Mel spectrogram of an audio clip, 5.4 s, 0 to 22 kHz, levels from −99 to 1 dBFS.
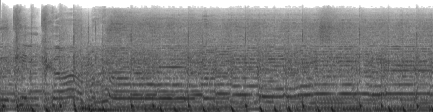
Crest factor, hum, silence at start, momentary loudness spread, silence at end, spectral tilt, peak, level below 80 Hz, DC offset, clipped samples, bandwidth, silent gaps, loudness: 14 dB; none; 0 s; 2 LU; 0 s; -4.5 dB/octave; -4 dBFS; -26 dBFS; under 0.1%; under 0.1%; 17 kHz; none; -17 LUFS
